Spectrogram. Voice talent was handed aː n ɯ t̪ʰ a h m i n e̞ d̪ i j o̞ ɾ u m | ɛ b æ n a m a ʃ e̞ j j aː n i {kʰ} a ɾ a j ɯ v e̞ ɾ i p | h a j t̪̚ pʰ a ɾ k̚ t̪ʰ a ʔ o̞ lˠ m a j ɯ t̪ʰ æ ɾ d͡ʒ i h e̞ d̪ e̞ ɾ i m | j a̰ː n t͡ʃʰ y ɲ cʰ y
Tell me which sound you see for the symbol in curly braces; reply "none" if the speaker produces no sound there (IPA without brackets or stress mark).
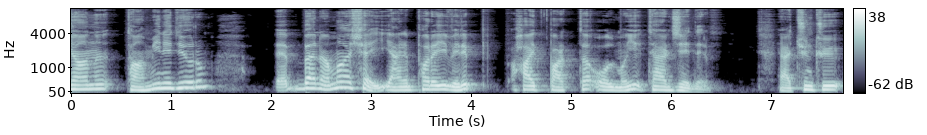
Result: pʰ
